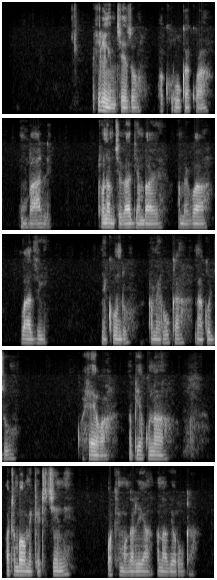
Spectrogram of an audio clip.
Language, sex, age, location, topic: Swahili, male, 18-24, Nakuru, government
